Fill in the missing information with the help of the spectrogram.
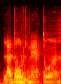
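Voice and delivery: "L'ordinateur" said slowly with French pronunciation; French word. Shown as a demonstration. Reading the French result to viewers in slow French. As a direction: give "L'ordinateur" a careful French sound. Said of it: "like that".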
